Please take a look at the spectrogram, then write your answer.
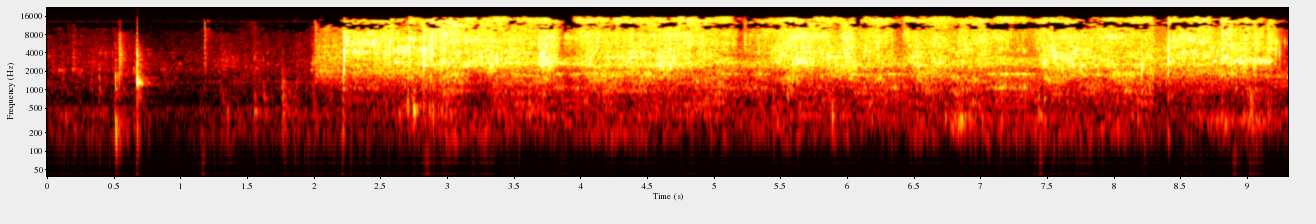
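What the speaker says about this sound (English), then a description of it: "So I'm gonna drain it and then I'm gonna do another batch of water." Water drains from a sink after a batch of makeup brushes has been washed. It gives a steady, fairly loud gurgling rush after a few small clicks and knocks, with no talk.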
